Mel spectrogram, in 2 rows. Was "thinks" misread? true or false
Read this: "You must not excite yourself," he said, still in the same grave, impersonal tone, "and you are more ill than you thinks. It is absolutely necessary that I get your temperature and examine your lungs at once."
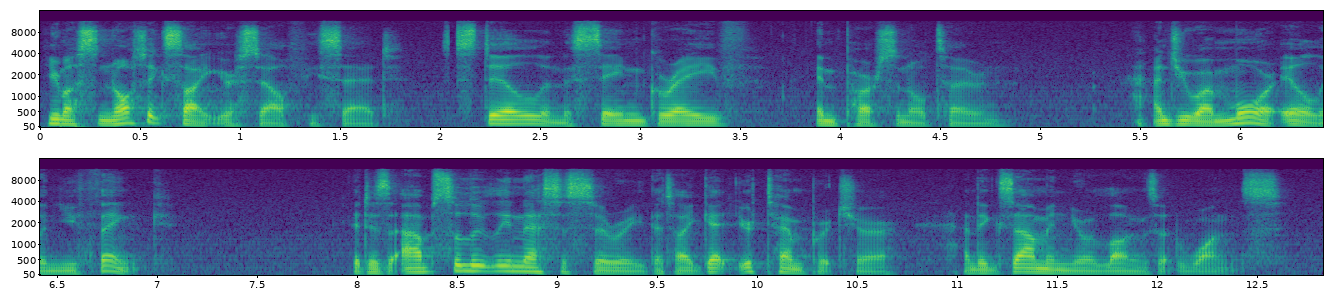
true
